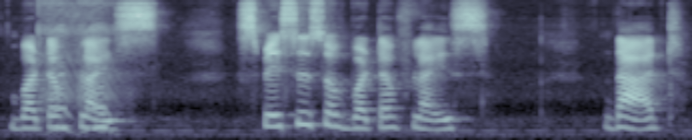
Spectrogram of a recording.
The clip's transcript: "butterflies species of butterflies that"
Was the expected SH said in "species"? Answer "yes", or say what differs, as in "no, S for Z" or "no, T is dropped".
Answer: no, S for SH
